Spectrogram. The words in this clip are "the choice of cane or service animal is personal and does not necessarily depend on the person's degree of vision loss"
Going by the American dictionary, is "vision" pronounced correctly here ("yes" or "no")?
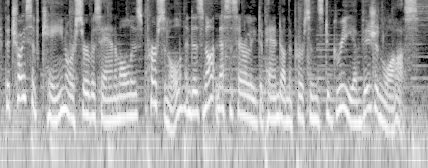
yes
